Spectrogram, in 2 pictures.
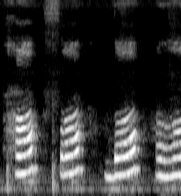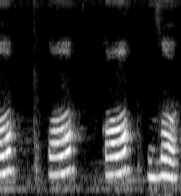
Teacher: ketika kita membaca huruf kha, maka pangkal lidah kita tuh naik ke langit-langit. Yang lidah kita setara, jadi naik dia ya, naik ke langit-langit. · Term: isti'ala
